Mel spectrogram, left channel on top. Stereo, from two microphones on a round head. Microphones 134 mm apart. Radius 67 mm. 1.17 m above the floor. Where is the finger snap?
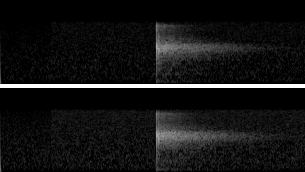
15° left (ahead or behind), 1.2 m.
